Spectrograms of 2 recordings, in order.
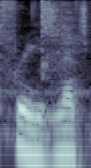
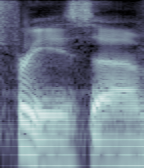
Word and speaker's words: Fries: And actually, the book looks like it's Fries, but it's pronounced Freeze. – Pronounced Freeze. Freeze is a German name, and the pronunciation is like F-R-E-E-Z.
